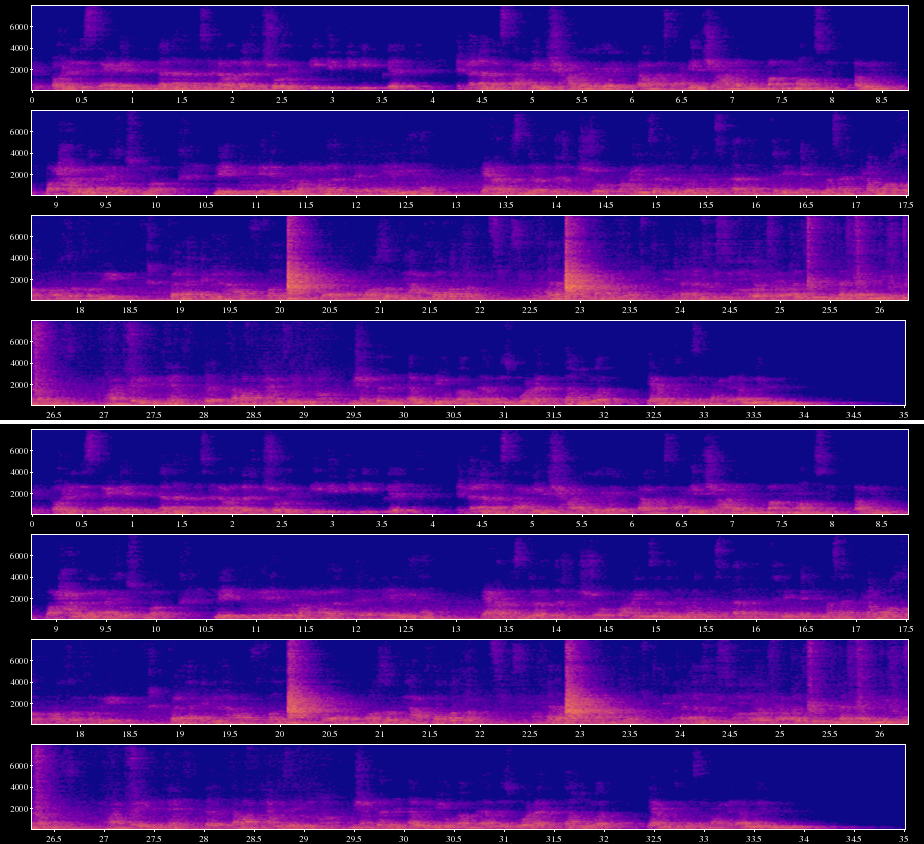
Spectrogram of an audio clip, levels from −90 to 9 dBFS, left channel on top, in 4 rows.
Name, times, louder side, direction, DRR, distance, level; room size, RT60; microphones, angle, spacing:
voice 1, 0.2-3.7 4.2-8.6 8.9-12.7 13.2-18.4 18.9-22.0 22.5-26.7 27.0-29.1 29.4-32.0 32.4-33.9, left 1 dB, 40° left, -7 dB, 0.4 m, -37 dB
sound 1, 10.8-29.6, left 1 dB, 80° left, 0.7 m, -38 dB
2.5 x 2.2 x 2.5 m, 1.2 s
head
